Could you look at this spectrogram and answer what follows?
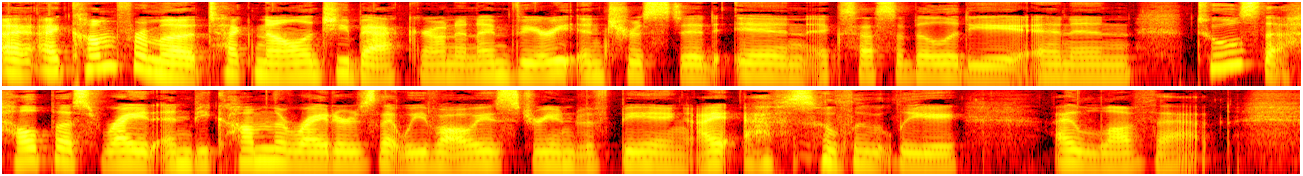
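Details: Adult woman speaking; normal speech.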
